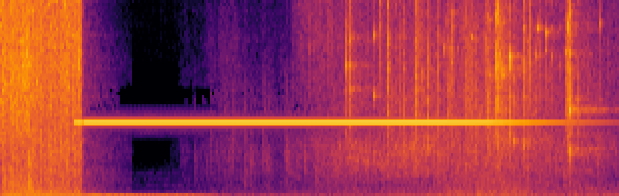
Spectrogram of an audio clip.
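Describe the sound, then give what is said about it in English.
A loud, heavy crash as people crash through a floor from a creature's impact, then a low rumble and a thin, steady high-pitched ringing tone, with scattered faint crackles of settling debris. No one speaks. “We crashed through the floor.”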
